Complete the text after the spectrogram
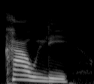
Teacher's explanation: o U é mais fraco e fica grudadinho no A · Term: ditongo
